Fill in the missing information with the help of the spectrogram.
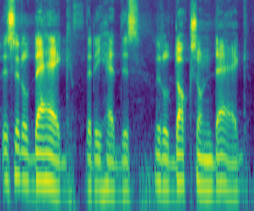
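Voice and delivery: "dag" said for dog, with an "a" sound; swapped vowels. Retold or imitated. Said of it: "the at sound and the ot sound".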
